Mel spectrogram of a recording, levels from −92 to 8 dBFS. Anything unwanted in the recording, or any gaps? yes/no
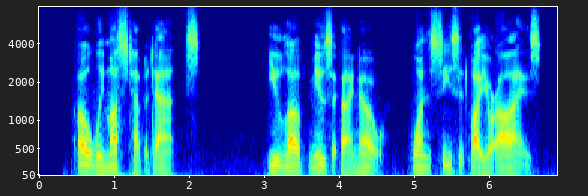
no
